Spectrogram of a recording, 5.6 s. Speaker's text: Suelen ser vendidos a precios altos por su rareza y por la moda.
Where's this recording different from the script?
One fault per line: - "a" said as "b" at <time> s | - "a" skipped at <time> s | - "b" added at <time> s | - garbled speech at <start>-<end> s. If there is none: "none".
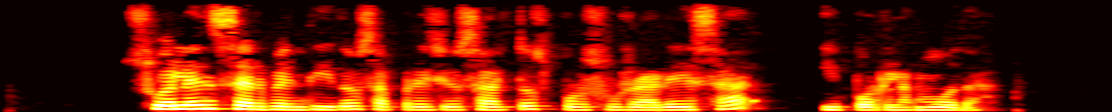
none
